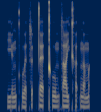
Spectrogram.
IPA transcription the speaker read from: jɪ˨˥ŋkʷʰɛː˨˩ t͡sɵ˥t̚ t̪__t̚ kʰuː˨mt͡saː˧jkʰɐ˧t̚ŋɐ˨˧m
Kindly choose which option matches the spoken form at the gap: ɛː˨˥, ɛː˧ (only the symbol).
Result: ɛː˧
